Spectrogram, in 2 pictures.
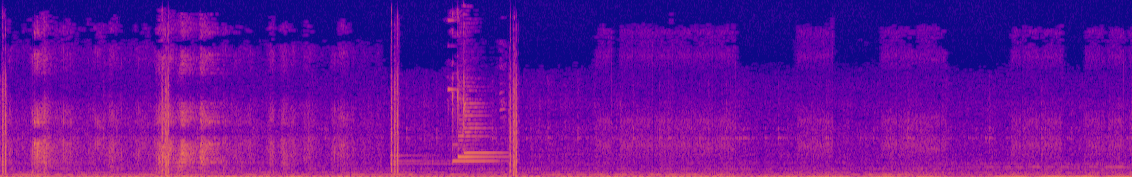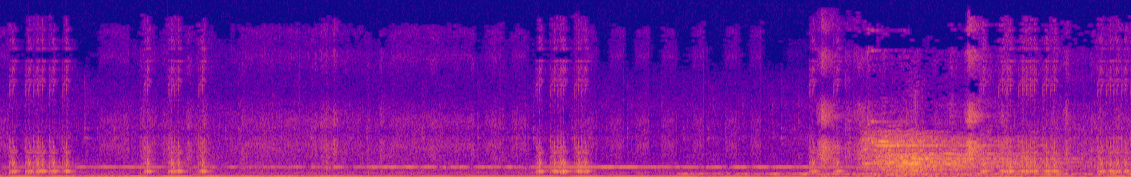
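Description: An electric fan whirs steadily.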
